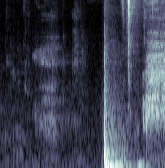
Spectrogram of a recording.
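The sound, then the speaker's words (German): After a second of near silence, a loud slurping sip from a cup of iced coffee, about two hours old with some ice cubes still in it, the cubes shifting and rattling as the drink is taken. “Ich nehme noch einen Schluck von meinem äh, Eiskaffee.”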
